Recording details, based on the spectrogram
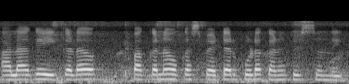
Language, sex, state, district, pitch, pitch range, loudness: Telugu, female, Telangana, Mahabubabad, 225 Hz, 220-230 Hz, -14 LUFS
